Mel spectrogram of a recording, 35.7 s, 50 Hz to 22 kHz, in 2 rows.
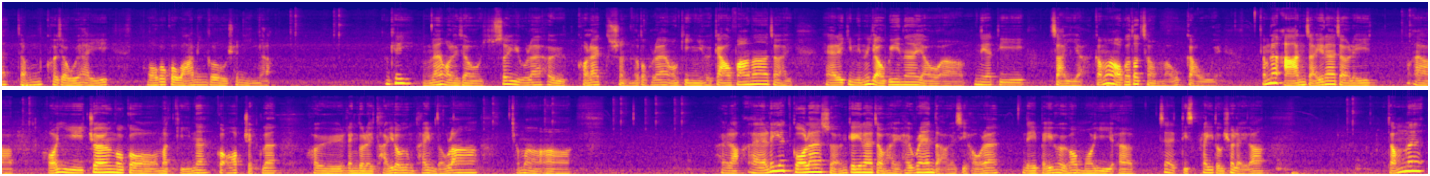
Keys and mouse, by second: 4.2 click, 17.5 click, 18.1 click, 23.8 click, 24.6 click, 25.5 click, 25.9 click, 26.3 click, 34.7-35.6 drag.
